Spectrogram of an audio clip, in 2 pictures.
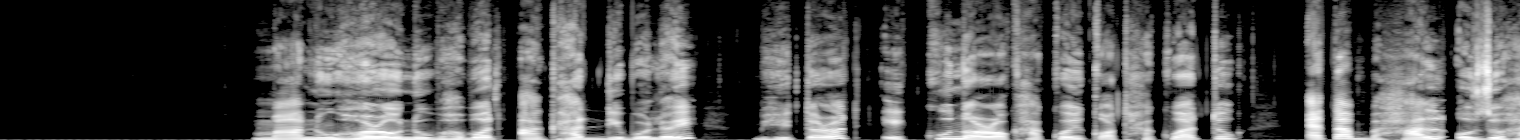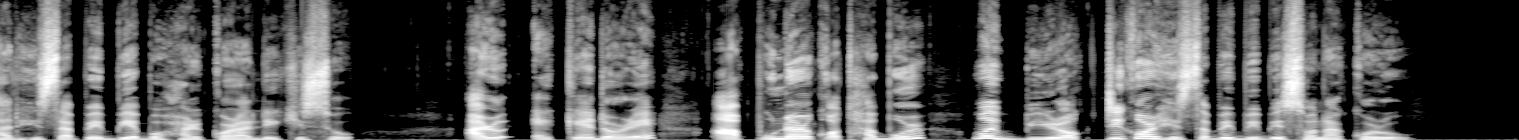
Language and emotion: Assamese, disgusted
